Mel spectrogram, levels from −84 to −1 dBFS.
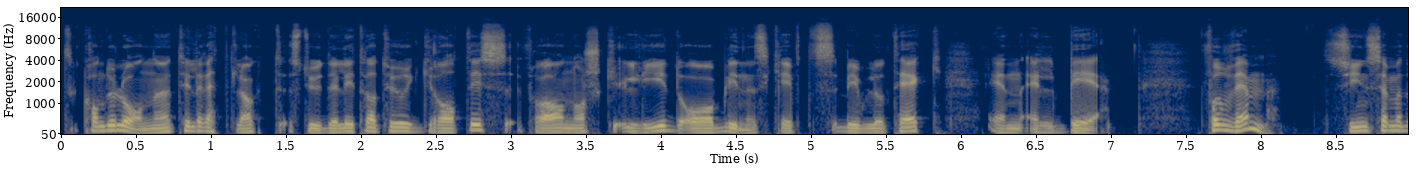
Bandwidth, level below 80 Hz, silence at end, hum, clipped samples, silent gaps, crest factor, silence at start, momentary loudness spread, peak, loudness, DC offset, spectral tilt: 14 kHz; -58 dBFS; 0 s; none; under 0.1%; none; 16 dB; 0 s; 7 LU; -12 dBFS; -28 LUFS; under 0.1%; -5 dB/octave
